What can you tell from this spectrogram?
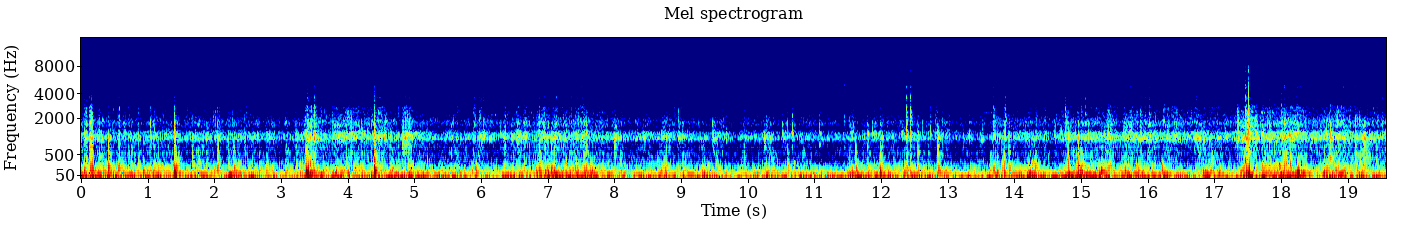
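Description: Earthquake shaking picked up by a trail camera's microphone: a loud, continuous low rumble with dense rattling and knocking.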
